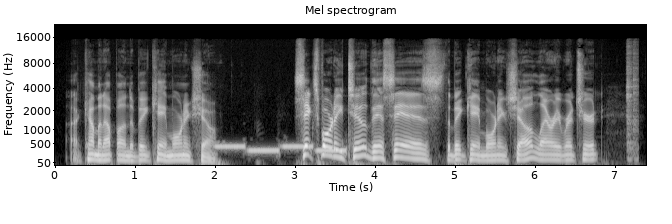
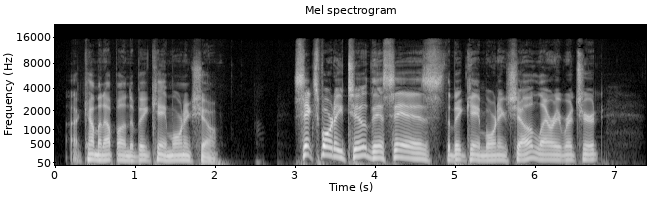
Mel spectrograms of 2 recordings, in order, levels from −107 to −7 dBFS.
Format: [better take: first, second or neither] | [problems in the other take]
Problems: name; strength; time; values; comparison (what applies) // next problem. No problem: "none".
second | siren; noticeable; from 2 to 3.5 s; peak 7 dB below the speech // keyboard typing; faint; at 7 s; peak 15 dB below the speech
